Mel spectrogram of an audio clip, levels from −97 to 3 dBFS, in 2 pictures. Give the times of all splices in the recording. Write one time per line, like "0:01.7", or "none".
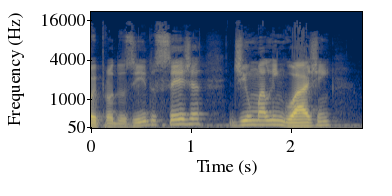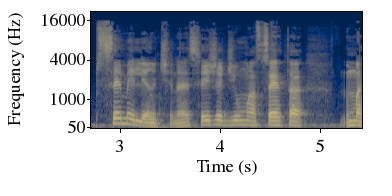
none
